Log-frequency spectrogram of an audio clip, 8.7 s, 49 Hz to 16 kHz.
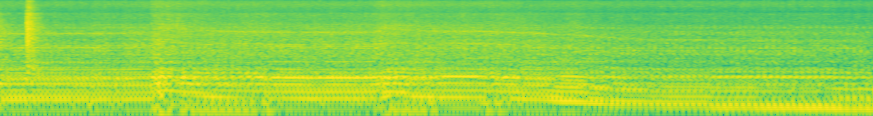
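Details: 1979 Honda CX500 Custom that hasn't run in 2 years, newly rebuilt carbs, tried with and without choke: lumpy twin idle broken by sharp pops every second or two, louder on throttle blips. Backfiring, cause unknown; owner may richen the mix screws.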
